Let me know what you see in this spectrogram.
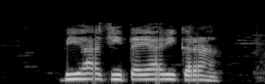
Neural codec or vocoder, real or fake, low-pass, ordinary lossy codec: none; real; 7.2 kHz; MP3, 32 kbps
